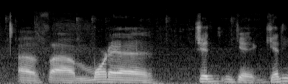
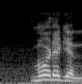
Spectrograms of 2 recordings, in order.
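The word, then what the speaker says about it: Mordiggian: on an armlet of Morta Giddy. Yeah, I don't even know how to say it. A bit of a tongue twister. Mortigan, thank you.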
